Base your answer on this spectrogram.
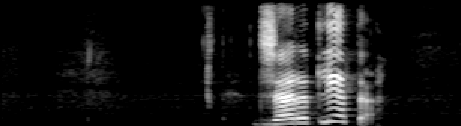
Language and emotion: Russian, positive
